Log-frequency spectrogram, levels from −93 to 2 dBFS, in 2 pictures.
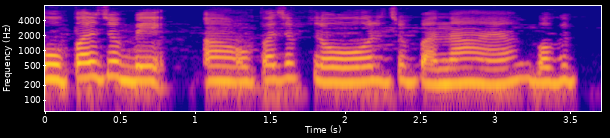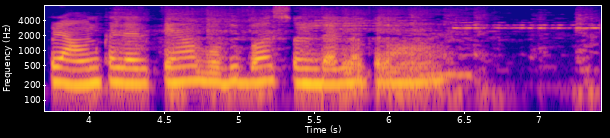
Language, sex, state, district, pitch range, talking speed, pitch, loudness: Hindi, female, Chhattisgarh, Balrampur, 220-245 Hz, 180 wpm, 230 Hz, -16 LUFS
